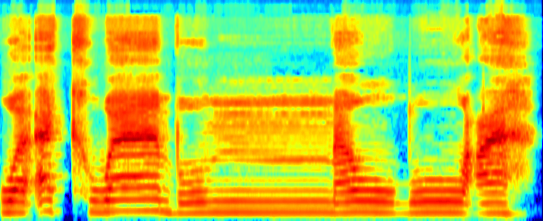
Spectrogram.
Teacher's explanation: So we have a dhamma, tanween, going into the meme. So make sure you give it a pause, give it a ghunna.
